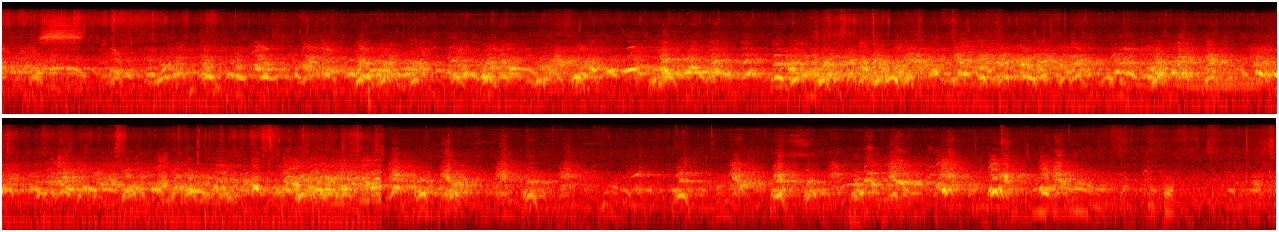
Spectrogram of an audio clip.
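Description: A pack of boar-hunting dogs barking and yelping together, many dogs at once in a continuous overlapping din.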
